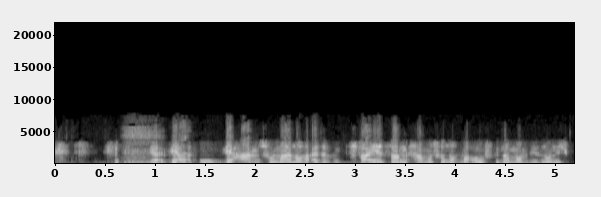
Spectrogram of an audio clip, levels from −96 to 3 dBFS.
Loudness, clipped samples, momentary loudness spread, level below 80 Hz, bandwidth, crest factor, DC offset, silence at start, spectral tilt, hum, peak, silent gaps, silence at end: -25 LUFS; under 0.1%; 11 LU; -54 dBFS; 7.8 kHz; 18 dB; under 0.1%; 0 s; -3.5 dB/octave; none; -8 dBFS; none; 0.05 s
